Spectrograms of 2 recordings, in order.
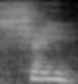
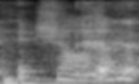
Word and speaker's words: Schade: He squares it to this Shade bloke. Takes it all full touch. Yeah, I can't pronounce his name in German. Schade. Oh. It's spelled Shade.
